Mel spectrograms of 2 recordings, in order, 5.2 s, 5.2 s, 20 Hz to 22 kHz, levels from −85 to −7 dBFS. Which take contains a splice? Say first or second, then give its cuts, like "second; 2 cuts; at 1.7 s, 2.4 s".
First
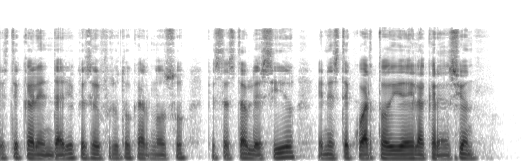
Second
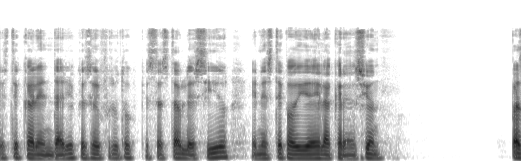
second; 2 cuts; at 1.3 s, 2.9 s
